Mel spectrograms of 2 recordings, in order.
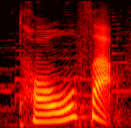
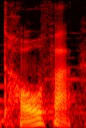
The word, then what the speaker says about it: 头发: Okay, so 头 is second tone, and 发 is like neutral here? – 对, 但是很多人也把这个发读成第四声。 – Okay, so you might hear it as a neutral tone, as in 头发, or you might hear it as fourth tone.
